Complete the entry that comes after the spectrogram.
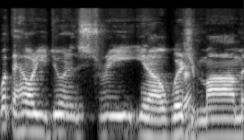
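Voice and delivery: normal talking voice

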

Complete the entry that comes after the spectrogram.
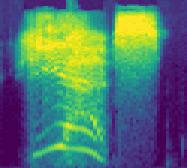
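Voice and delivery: very high, thrilled, excited shout. Narrator reads a son answering his father's agreement: excited shout. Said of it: "Nemo shouted".

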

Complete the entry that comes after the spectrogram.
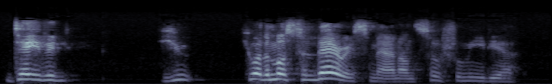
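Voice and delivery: put-on fragile, frail damsel-in-distress voice. Addressing David on a show: frail damsel voice. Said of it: "I don't know why I'm going for like frail damsel".

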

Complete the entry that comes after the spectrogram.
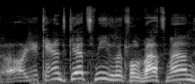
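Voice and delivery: put-on Irish accent. Voicing the Riddler answering Batman, in an Irish-accented Riddler voice. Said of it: "he's got an Irish accent".

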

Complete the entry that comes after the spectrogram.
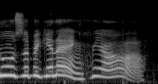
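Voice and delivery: put-on German accent. Talking to the other speaker, suddenly switching into a German accent. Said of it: "Why are you German?".

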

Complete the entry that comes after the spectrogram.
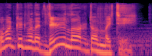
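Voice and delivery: put-on Irish accent, pitched high. Voice acting a character's line, an Irish accent. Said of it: "I need the Irish in there".

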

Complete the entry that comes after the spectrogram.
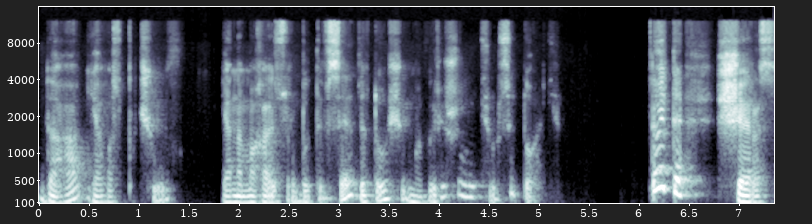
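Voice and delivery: quiet, soft-spoken, kept down. Answering someone who shouts, as a technique: quiet and slow reply. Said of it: "тим тихіше ви відповідаєте і повільніше".

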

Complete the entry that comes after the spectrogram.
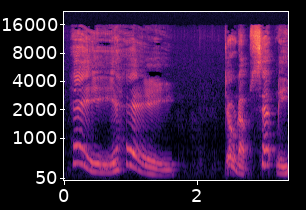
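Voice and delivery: very slow, loud, jolly laughing, drawn-out words. Pa comes in with his arms full, Laura and Mary clinging to him; laughing. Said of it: "he laughed".

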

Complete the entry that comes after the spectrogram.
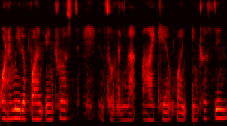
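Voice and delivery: whispered, grumbling aside under the breath.

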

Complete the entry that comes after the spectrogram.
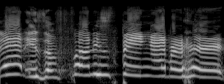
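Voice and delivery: very high-pitched voice, coughing through the words. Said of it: "it's like you're coughing".

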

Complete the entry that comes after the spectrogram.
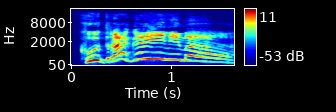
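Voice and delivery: very high, booming, full-lung yell from the gut. Asked for a welcome serenade, the band leader bellows at the top of his lungs. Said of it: "Urlă [name] din toți rărunchii".

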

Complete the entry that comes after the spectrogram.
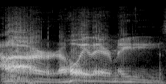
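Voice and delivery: put-on pirate voice. Put on the spot to do a little pirate voice. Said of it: "I got to do my little pirate voice for a second".

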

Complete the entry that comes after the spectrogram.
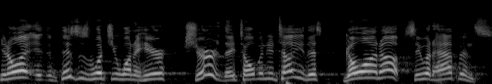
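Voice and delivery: dripping with sarcasm. Retelling the prophet's answer to the king: Micaiah, dripping with sarcasm. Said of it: "Micaiah says this dripping with sarcasm".

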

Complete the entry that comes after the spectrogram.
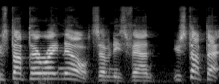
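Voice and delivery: very loud, shrill, booming put-on Mexican accent. Doing an impression of someone not there to defend himself, Mexican Iron Man impression. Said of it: "the best Mexican Iron Man impression".

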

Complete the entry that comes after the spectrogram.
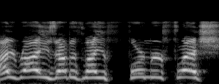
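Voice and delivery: very high, squeaky cartoon frog puppet voice. Imagining an alien hybrid voiced like Kermit, doing a Kermit the Frog voice. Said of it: "the hybrid Kermit, like".

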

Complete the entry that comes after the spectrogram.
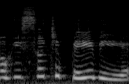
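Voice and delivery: soft cooing. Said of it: "I heard this voice and I was like".

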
